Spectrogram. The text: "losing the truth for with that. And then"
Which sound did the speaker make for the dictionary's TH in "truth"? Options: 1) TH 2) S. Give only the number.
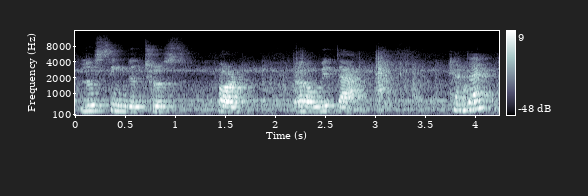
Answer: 2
